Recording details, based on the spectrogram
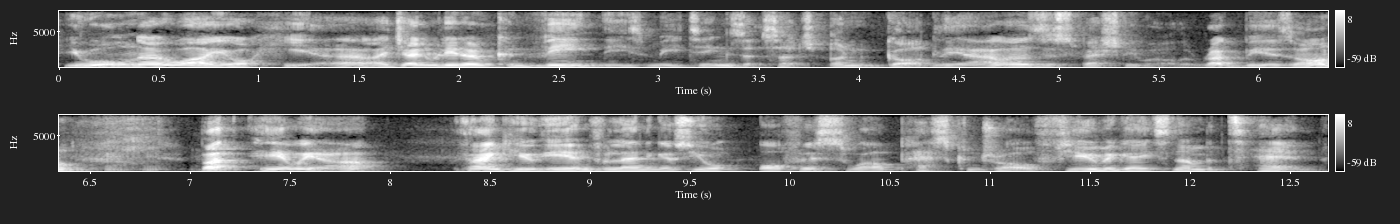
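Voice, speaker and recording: Brief: male actor as a clubby British PM, mid-pitched, smug and breezy, running a meeting in satirical radio drama. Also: animated, moderate pace, darkish tone, natural voice. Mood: brisk, wry. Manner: jovial, patronising, clubby.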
